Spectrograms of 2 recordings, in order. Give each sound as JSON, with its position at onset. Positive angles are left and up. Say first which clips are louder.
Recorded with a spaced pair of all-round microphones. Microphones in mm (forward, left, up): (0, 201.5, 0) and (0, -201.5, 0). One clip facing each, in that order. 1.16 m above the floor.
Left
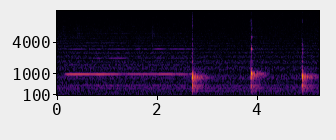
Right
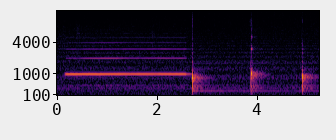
{"t": 0.1, "sound": "a flute", "louder": "right 12 dB", "side_deg": -5, "distance_m": 4.5}
{"t": 2.7, "sound": "a pop", "louder": "right 4 dB", "side_deg": -65, "distance_m": 0.8}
